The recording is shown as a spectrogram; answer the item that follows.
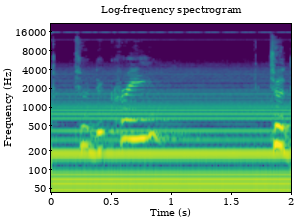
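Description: Steady electrical mains hum in the recording, with a faint voice heard briefly about half a second in.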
